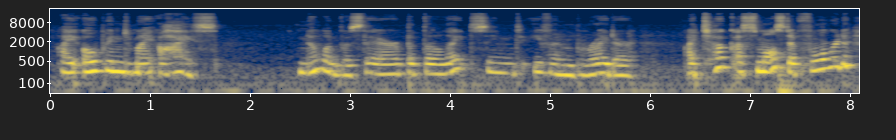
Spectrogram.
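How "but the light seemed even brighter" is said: usual speaking voice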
